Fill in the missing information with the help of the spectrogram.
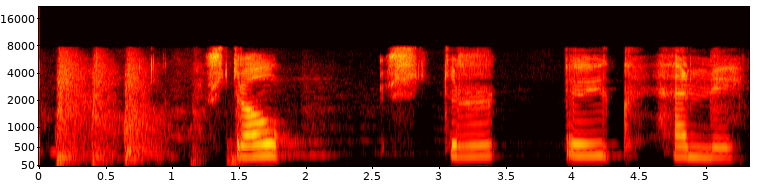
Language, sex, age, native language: Icelandic, male, 7, Icelandic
